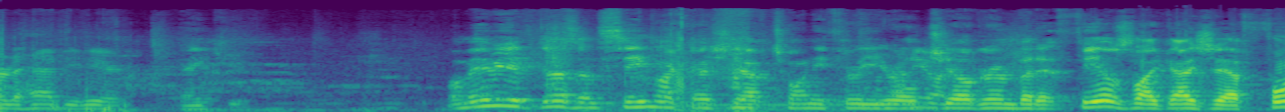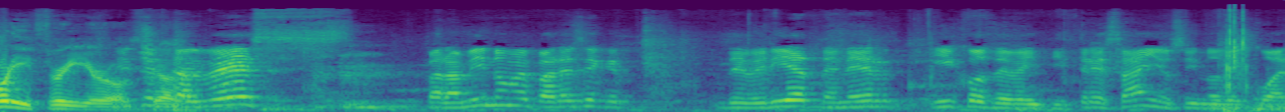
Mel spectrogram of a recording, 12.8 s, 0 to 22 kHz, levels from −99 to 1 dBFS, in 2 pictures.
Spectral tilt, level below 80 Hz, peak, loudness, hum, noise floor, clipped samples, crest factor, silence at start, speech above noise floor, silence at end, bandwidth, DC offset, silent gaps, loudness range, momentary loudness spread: -4 dB/octave; -48 dBFS; -2 dBFS; -21 LUFS; none; -48 dBFS; under 0.1%; 20 dB; 0 s; 27 dB; 0 s; 16 kHz; under 0.1%; none; 7 LU; 17 LU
